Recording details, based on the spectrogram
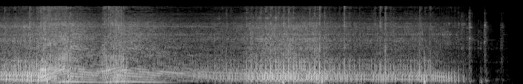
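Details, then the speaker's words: Butane gas-powered brush cutter after carburetor repair (cleaned, gasket, throttle valve, new spark plug; previously started but wouldn't run): revs up and down crisply, runs smooth before shutting off; repair successful, normal running. "Hãy mở van động cơ đang tăng tốc và đang được điều chỉnh. Việc sửa chữa đã hoàn tất thành công."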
